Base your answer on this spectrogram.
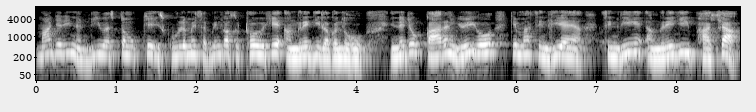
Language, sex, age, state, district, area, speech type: Sindhi, female, 30-45, Gujarat, Surat, urban, spontaneous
